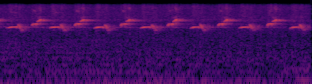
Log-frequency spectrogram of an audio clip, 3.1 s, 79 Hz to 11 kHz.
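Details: Unidentified bird calling at 11 pm: a fast, regular series of short high chirps, each a sharp note dropping into a lower slur, about two or three per second, over steady background noise.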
